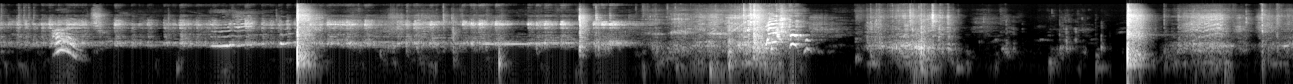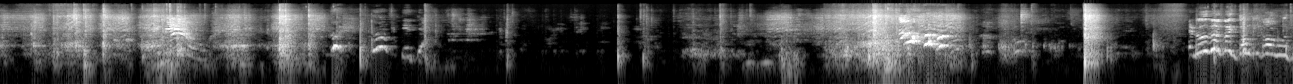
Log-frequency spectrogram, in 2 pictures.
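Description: Balloons popping with sharp, loud bangs, three times about ten seconds apart, amid a child's wordless vocalising. A steady electronic tone plays for the first several seconds.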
